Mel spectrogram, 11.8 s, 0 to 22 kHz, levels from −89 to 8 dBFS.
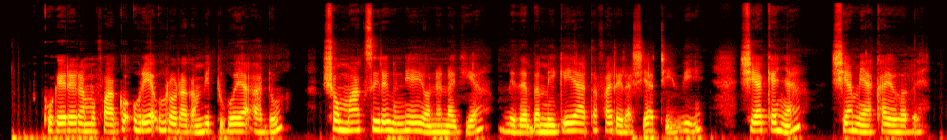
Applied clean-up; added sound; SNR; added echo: neural mask model RNNoise.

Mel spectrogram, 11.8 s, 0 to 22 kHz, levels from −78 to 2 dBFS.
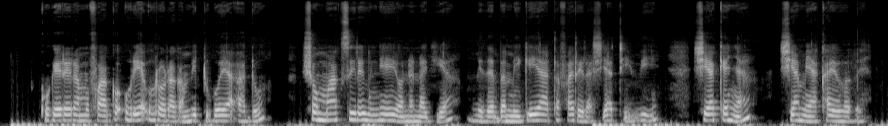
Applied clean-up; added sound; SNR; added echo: none; Insect; 9 dB; none.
